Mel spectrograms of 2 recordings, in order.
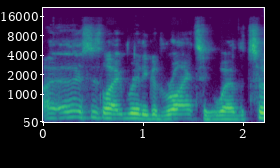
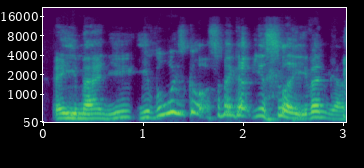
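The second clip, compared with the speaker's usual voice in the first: mock amazed admiration, lifting higher midway; acted surprise; 4 semitones higher than usual. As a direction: play the pleasantly astonished onlooker, lightly hammed-up. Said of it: "she looks surprised, like".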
